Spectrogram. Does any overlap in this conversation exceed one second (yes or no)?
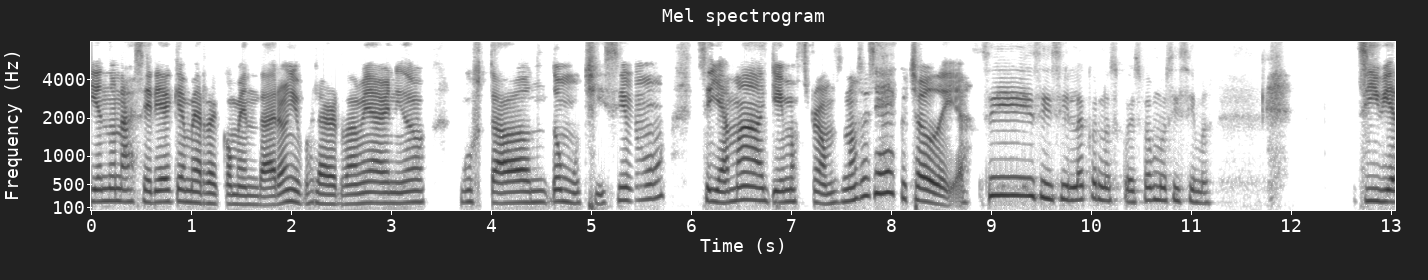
no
